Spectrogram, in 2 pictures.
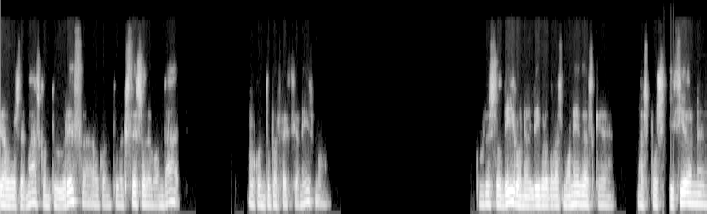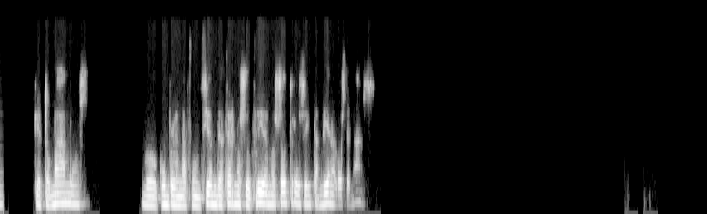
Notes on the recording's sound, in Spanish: Esta meditación es una grabación de un encuentro online en vivo.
